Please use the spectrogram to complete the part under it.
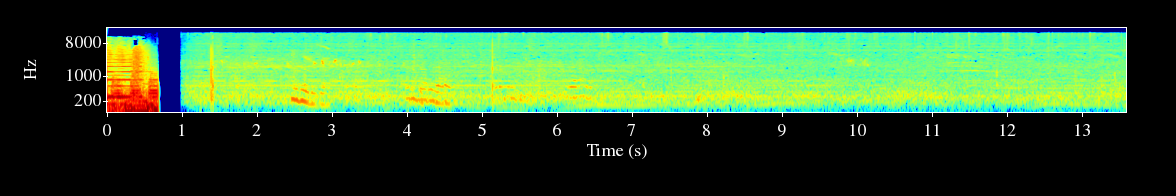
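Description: Eggshell crackles softly as a man peels a boiled egg by hand.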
